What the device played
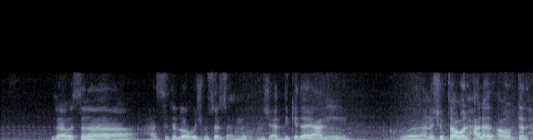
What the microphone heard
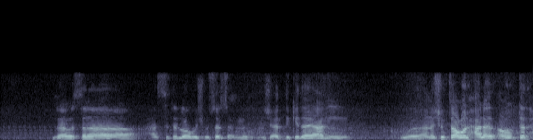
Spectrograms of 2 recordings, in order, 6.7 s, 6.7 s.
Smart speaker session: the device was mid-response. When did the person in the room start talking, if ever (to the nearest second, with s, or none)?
none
